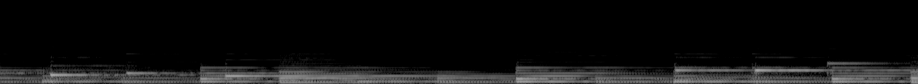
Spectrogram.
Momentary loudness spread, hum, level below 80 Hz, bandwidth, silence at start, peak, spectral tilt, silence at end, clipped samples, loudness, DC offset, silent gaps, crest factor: 10 LU; none; -68 dBFS; 2.2 kHz; 0 s; -20 dBFS; -14 dB/octave; 0 s; under 0.1%; -36 LUFS; under 0.1%; none; 16 dB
